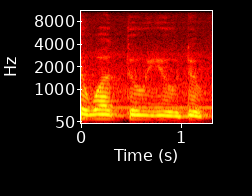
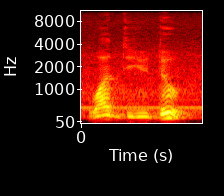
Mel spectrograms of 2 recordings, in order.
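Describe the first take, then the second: First: The first do is pronounced fully and clearly. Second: The first do is reduced and barely heard. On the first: The speaker calls it wrong. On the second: The speaker calls it right.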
